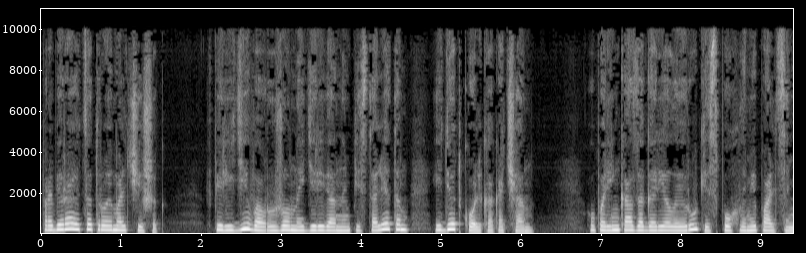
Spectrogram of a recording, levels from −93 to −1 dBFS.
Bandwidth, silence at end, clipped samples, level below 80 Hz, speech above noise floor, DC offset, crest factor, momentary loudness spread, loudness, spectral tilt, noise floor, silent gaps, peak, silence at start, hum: 10.5 kHz; 0 s; under 0.1%; -66 dBFS; 40 dB; under 0.1%; 14 dB; 9 LU; -19 LUFS; -6.5 dB/octave; -58 dBFS; none; -4 dBFS; 0 s; none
